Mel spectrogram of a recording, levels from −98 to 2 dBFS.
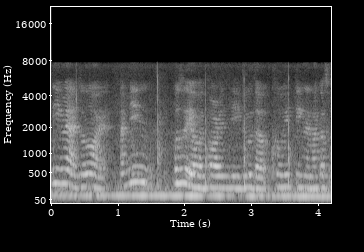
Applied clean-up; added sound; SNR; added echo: none; Domestic sounds, home sounds; 17 dB; none.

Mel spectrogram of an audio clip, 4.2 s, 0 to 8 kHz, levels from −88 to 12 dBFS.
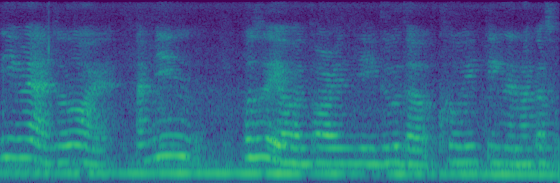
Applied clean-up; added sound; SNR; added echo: none; none; none; none.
